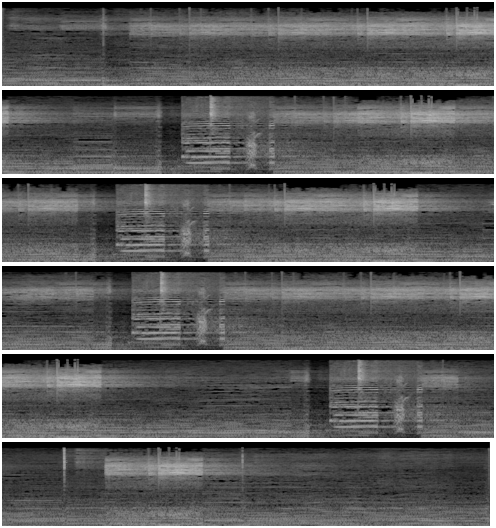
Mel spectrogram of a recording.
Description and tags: Sounds that have been changed and mixed.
